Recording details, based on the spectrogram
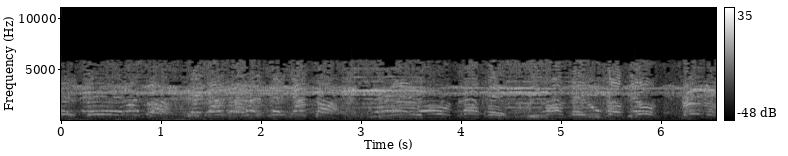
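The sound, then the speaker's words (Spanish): A crowd of protesting teachers shouts and chants against Esperanza Aguirre outside the Fernando el Católico school in Madrid, a dense, loud babble of many raised voices with rhythmic swells that continue steadily throughout. “Gritos contra Esperanza Aguirre que se podían escuchar incluso dentro del colegio Fernando el Católico de Madrid”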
